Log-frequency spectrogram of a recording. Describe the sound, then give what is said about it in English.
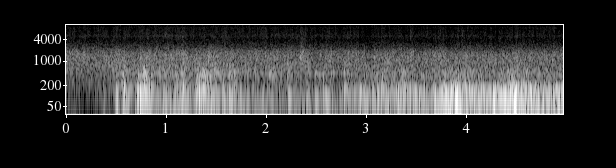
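Steady rain patters on a nylon tent canopy, a dense continuous drumming with low rumbling swells, heard from inside the tent, with no voices. “And I wonder if you've ever been in a tent while it's raining, with the sound of the rain hitting the nylon surface of the tent canopy, and you snuggled in your sleeping bag and relaxing more and more.”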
